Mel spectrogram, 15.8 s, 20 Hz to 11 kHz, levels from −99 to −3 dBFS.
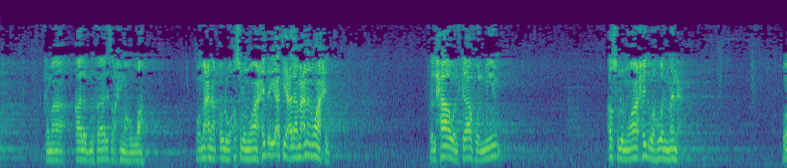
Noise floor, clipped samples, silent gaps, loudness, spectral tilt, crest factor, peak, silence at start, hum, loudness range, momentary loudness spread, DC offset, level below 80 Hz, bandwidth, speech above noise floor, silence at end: -57 dBFS; under 0.1%; none; -21 LUFS; -3.5 dB/octave; 22 dB; -2 dBFS; 0 s; none; 7 LU; 19 LU; under 0.1%; -64 dBFS; 7.4 kHz; 35 dB; 0 s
